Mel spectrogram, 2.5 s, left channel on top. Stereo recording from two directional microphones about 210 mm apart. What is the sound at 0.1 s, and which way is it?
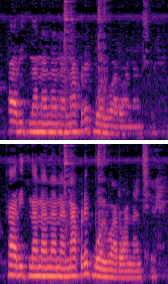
Speech, 45° right (ahead or behind).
